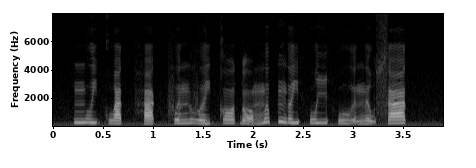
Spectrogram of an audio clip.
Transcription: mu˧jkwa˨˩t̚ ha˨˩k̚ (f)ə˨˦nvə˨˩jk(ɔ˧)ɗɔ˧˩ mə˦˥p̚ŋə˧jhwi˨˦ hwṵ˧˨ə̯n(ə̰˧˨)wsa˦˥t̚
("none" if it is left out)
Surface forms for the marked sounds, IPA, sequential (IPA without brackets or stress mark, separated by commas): f, ɔ˧, ə̰˧˨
